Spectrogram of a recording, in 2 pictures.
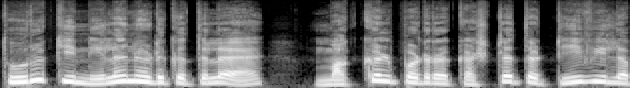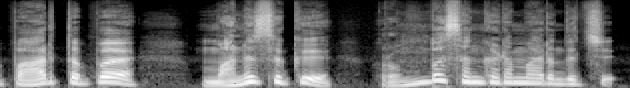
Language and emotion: Tamil, sad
